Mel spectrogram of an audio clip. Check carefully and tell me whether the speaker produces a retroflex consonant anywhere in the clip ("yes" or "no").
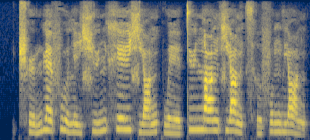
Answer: yes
